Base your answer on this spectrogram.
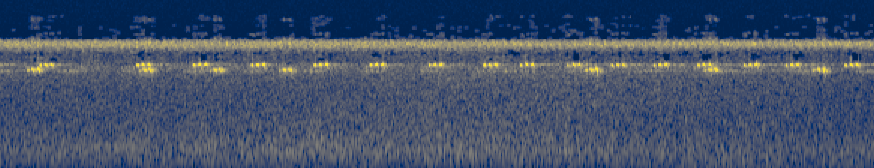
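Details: Chirping cricket, sharp high notes repeating about three per second, some doubled, against a steady high-pitched insect chorus and gentle background hiss.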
